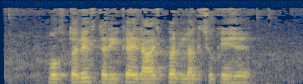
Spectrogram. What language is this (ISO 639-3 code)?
urd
